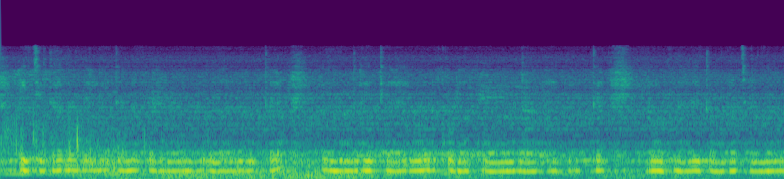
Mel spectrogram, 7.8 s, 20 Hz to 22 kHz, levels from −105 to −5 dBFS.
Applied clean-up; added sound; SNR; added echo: none; Thunder; 13 dB; reverberation time 2.0 s.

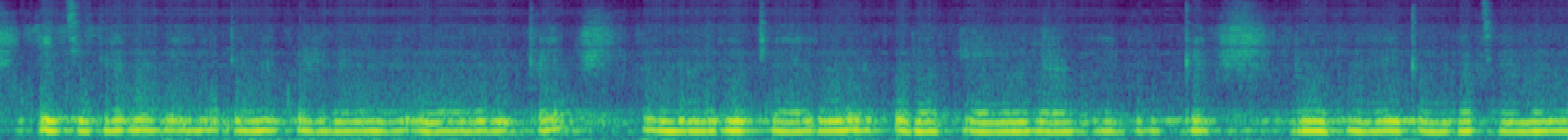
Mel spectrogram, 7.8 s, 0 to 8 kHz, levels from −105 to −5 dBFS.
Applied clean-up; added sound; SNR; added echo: neural separator model SepFormer DNS4.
